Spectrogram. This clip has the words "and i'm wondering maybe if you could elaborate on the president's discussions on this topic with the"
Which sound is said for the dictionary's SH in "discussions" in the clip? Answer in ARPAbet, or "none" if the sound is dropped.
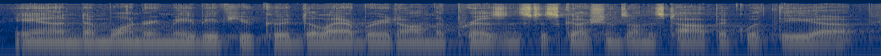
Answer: SH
